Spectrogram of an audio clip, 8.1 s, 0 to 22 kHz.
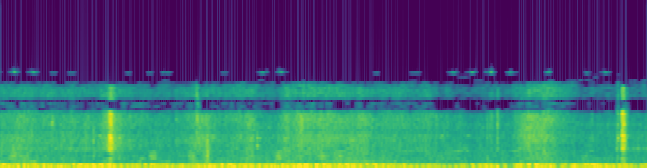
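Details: Courting black grouse at a lek in northern Finland on the eve of May Day 2011, filmed at 50 to 70 metres with a Fujifilm camera; an unbroken, warbling low bubbling chorus with scattered short sharp hisses over eight seconds.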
